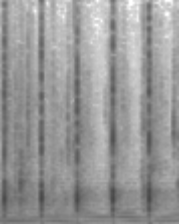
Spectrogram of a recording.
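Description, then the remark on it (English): Steady, rhythmic hand claps in unison during a worship service, about five evenly spaced beats, ringing out over a sustained musical backdrop with held tones, as a crowd claps along together in gratitude to God. “One more time, let's clap our hands to him in gratitude.”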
